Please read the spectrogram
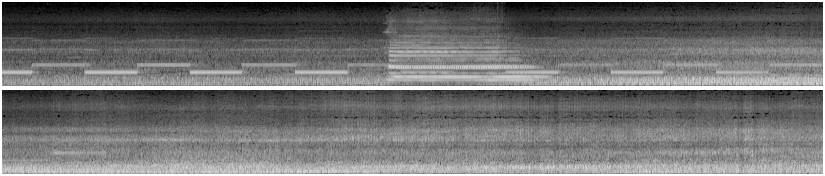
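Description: A level-crossing warning signal sounds two alternating tones, and about eight seconds in a diesel locomotive's horn gives one long blast of about two and a half seconds. Then the passenger train passes close by, its diesel engine running and its wheels rolling on the rails, growing louder until the end.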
